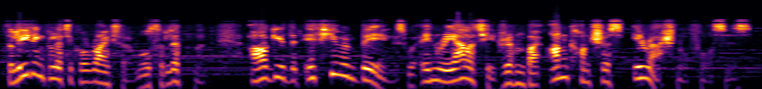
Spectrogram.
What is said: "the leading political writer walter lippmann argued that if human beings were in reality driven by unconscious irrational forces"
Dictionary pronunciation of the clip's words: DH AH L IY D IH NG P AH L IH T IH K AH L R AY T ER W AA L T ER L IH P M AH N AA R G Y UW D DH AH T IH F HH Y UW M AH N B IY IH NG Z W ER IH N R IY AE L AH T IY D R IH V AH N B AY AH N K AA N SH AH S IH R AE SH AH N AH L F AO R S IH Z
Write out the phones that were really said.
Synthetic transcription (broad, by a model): DH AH L IY D IH NG P AH L IH T IH K AH L R AY T ER W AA L T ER L IH P M AH N AA R G Y UW D DH AH T IH F HH Y UW M AH N B IY IH NG Z W ER IH N R IY AE L AH T IY D R IH V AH N B AY AH N K AA N SH AH S IH R AE SH AH N AH L F AO R S IH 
